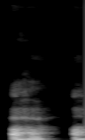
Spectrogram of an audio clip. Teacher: आहा आहा बोलिए आप प्राण वायु बाहर आ रही है। तेजी से ज्यादा मात्रा में आ रही है। घोषत्व यानी ये अघोष है। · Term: महाप्राण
